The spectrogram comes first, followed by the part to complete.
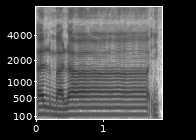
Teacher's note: Je parle du A, tu prolonges le temps de 4 doigts. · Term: mad wajib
